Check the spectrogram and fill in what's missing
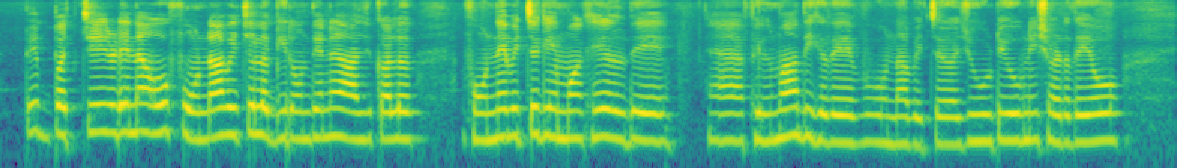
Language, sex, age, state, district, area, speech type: Dogri, female, 18-30, Jammu and Kashmir, Samba, rural, spontaneous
